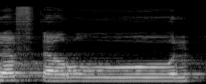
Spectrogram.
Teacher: یفترون میں را کو پر پڑھیں گے اور وقف کی صورت میں مد عارض وقفی ہوگا، تو اس طرح سے پڑھیں گے۔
